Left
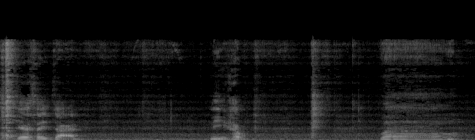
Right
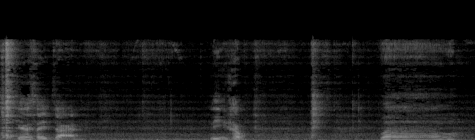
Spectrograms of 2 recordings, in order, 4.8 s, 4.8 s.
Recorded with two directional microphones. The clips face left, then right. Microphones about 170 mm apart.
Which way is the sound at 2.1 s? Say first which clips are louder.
Left 1 dB; 30° left (ahead or behind).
